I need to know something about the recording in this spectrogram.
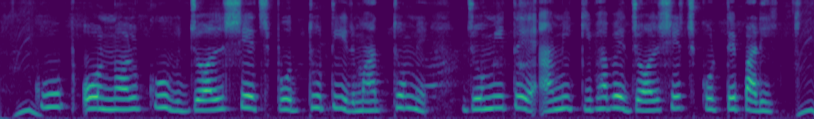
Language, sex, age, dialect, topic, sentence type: Bengali, female, 18-24, Rajbangshi, agriculture, question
